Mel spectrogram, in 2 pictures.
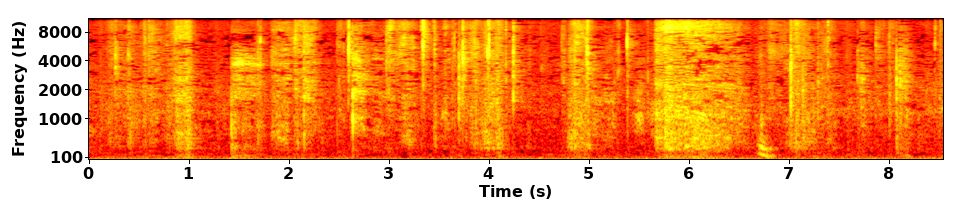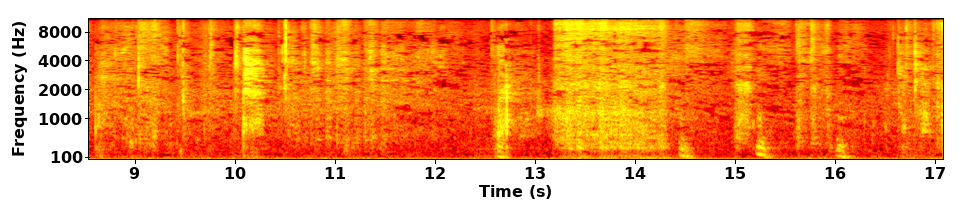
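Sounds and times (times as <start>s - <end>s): noodle slurping: 4.8s - 7.2s, 12.8s - 17.0s.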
